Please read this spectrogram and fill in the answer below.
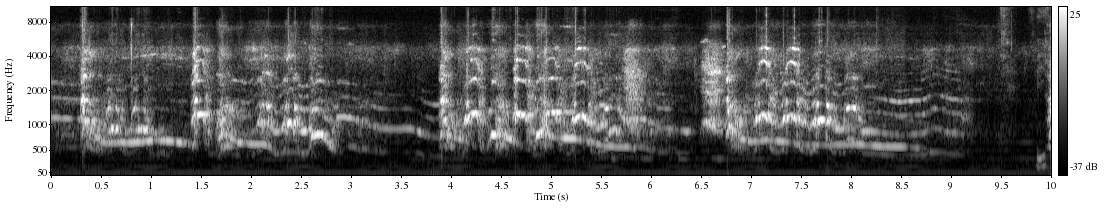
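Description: Several dogs howling together in long, wavering howls that rise and fall, in bouts with short breaks about a third and two-thirds of the way through, fading near the end. The dogs are badly agitated by a solar eclipse.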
